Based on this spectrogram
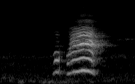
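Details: Talking pet parrots conversing, two of them together: a brief nasal note followed by one loud, rich, arched squawk with many harmonics, lasting about half a second.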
